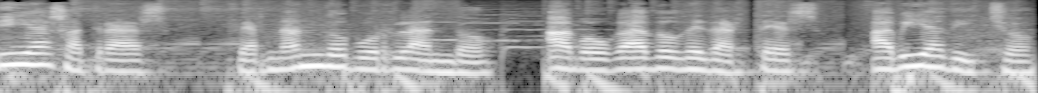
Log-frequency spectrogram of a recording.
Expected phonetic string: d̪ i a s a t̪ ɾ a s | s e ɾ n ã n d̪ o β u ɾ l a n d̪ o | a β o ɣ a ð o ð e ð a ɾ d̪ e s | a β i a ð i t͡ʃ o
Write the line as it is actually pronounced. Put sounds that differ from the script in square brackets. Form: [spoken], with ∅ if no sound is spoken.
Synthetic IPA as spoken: d̪ i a s a t̪ ɾ a s | [f] e ɾ n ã n d̪ o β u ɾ l a n d̪ o | a β o ɣ a ð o ð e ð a ɾ [t̪] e s | a β i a ð i t͡ʃ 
